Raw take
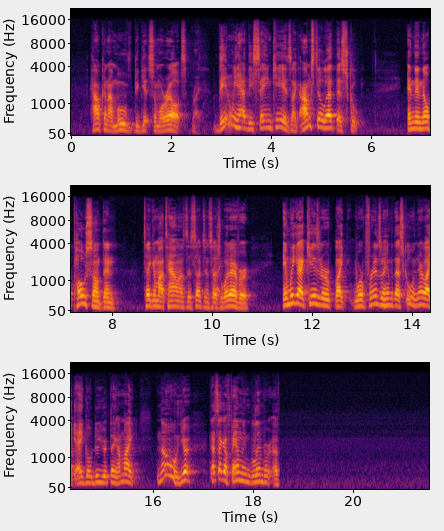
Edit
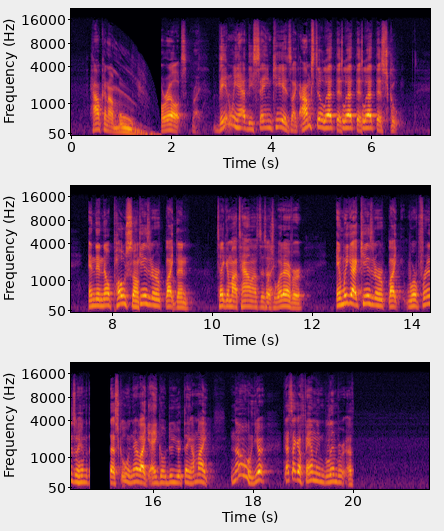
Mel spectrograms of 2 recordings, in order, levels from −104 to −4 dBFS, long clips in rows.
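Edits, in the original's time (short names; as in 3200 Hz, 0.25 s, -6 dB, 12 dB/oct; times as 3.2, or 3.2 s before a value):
0.67 tape stop 1.14 s
5.03–5.43 loop, 3 plays
9.6–10 cut
11.94–12.61 copy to 7.75
13.67 insert silence 0.41 s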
